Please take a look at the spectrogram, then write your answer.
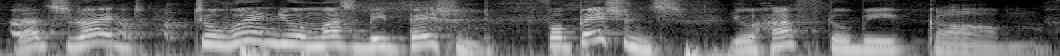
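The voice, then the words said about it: Put-on Indian accent. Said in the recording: “your accent's strangely confusing ... No, it is Indian all the way.”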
